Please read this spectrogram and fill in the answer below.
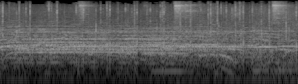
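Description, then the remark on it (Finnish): Loud, continuous applause from an audience with cheering and whoops, a dense steady roar of clapping and shouting voices sustained throughout. “Kuulosti ihan siltä, niin kuin haluaisi Charles Ross, koska se saa aina tommoset aplodit.”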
